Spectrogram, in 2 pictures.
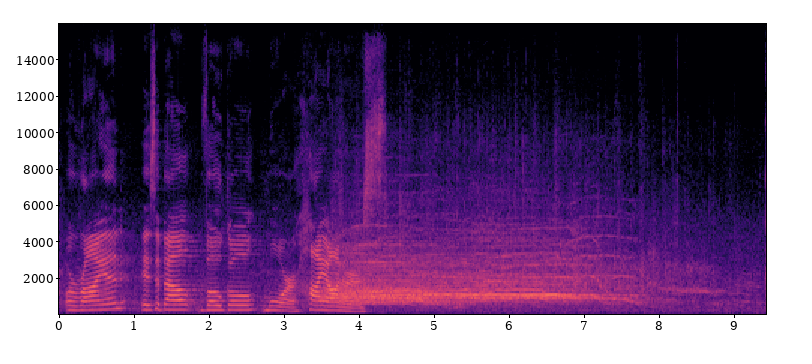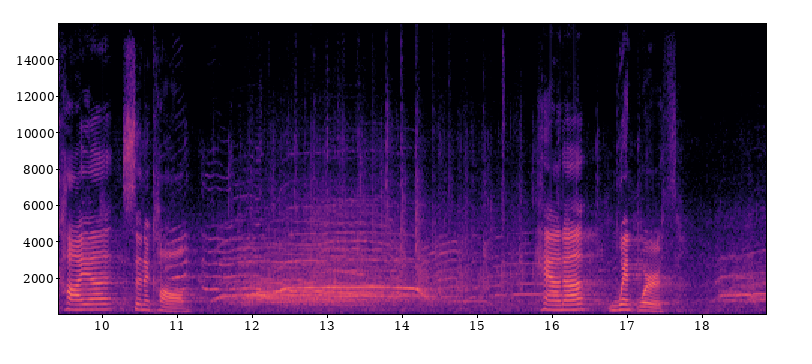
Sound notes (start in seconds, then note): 3.8 audience cheering; 4.1 audience applauding; 11.4 audience cheering; 11.5 audience applauding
